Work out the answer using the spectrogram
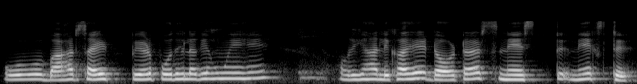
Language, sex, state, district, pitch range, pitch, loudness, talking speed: Hindi, female, Madhya Pradesh, Bhopal, 225-260 Hz, 240 Hz, -15 LUFS, 140 wpm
